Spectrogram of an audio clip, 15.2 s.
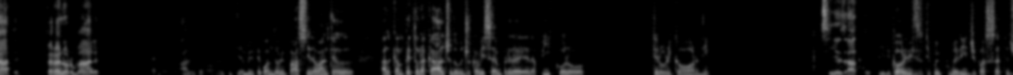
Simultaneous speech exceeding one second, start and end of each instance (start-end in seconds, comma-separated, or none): none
